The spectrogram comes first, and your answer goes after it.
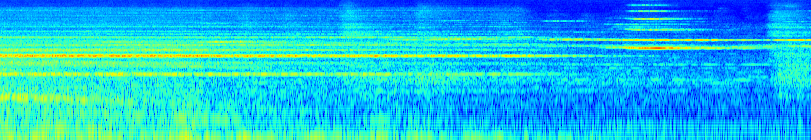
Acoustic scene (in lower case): subway station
